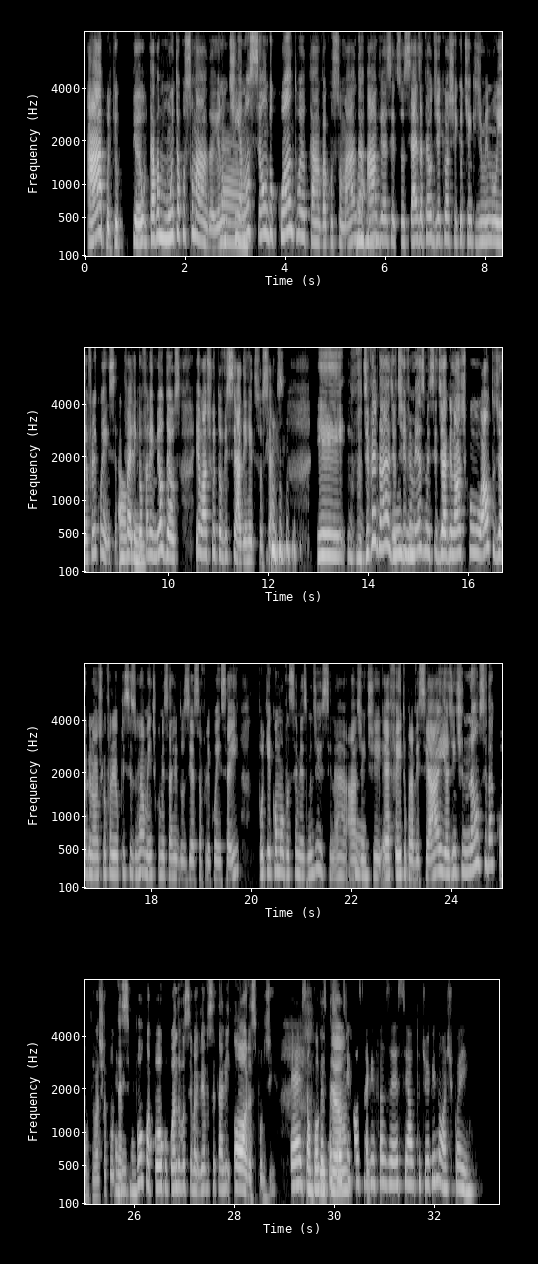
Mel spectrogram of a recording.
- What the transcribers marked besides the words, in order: laugh
- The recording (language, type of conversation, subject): Portuguese, podcast, Que papel as redes sociais têm nas suas relações?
